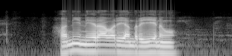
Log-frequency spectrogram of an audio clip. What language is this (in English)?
Kannada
